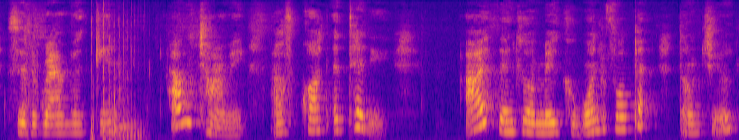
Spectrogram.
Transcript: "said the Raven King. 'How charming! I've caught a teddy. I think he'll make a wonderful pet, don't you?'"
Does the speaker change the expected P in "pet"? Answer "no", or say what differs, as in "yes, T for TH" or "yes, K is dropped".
no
